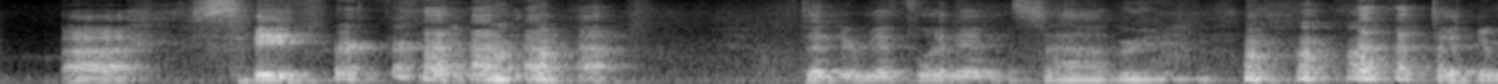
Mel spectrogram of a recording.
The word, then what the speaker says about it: Sabre: The Office here mixed things up, with Dunder Mifflin and Sabre, Michael leaving, Andy managing, and so... Is it pronounced Sabre? Saber.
